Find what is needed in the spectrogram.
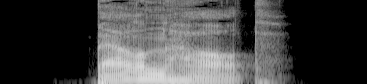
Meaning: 1. a male given name from Old High German, equivalent to English Bernard 2. a surname transferred from the given name
- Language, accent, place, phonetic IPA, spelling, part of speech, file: German, Germany, Berlin, [ˈbɛʁnhaʁt], Bernhardt, proper noun, De-Bernhardt.ogg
